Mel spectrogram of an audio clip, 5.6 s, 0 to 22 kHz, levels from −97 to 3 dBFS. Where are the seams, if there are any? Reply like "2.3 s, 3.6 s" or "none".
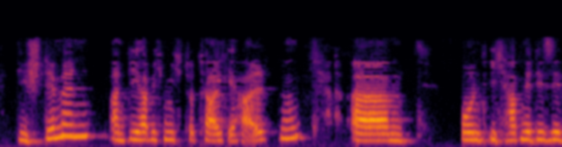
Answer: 3.3 s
